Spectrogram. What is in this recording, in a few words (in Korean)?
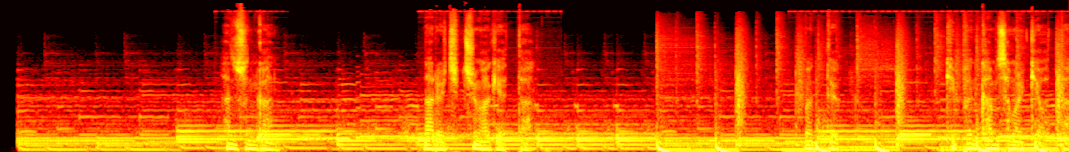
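남성 (Male) 나레이션; 광고; 캐릭터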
